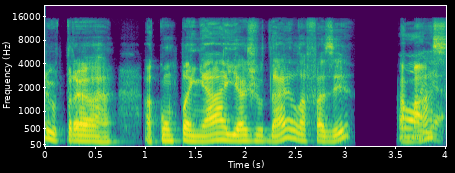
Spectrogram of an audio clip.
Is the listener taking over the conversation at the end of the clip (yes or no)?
yes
